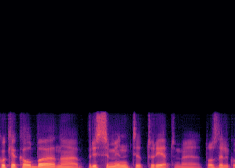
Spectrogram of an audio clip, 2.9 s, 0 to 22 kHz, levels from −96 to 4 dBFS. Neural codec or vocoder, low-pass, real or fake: codec, 16 kHz, about 1 kbps, DyCAST, with the encoder's durations; 7.2 kHz; fake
